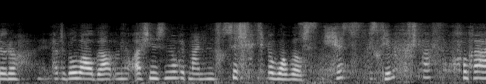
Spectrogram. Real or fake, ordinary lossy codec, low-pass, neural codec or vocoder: fake; AAC, 32 kbps; 7.2 kHz; codec, 16 kHz in and 24 kHz out, 0.6 kbps, FocalCodec, streaming, 2048 codes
